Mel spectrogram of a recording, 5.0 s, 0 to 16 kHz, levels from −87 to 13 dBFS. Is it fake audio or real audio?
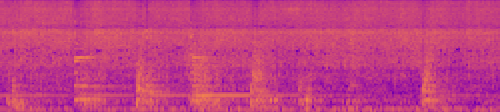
real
